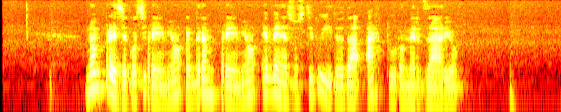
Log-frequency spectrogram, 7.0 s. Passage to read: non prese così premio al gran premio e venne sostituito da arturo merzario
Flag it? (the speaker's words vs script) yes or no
no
